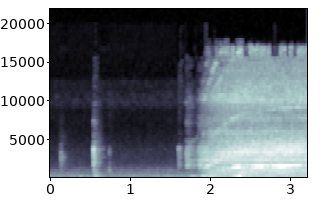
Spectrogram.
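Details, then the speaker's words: DeWalt small belt-clip cordless vacuum: after some handling clicks the motor spins up to a steady high hum with no whistle this time. It runs normally with good suction. "it's not doing it right now. If you it's not really doing it here, which is nice. It's definitely got some good suction."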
